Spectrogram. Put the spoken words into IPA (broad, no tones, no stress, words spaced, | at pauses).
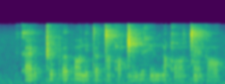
kʼæɾɪbǁu pʼəpʼɑ̃ni təǀɛ̃qʼɑ ɡ͡ǁɛ̃bɪ xĩbŋə qʼɑ̃ ǀɛ̃kɑ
